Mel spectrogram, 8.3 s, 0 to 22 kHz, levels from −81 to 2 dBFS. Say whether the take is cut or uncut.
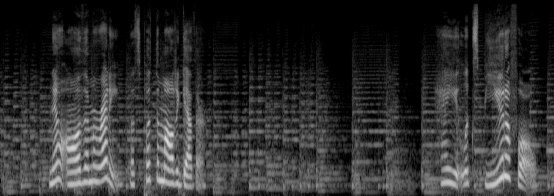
cut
